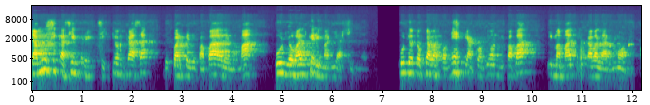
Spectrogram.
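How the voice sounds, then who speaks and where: A man's high-pitched voice at a fairly slow pace, with ordinary pitch variation and big swings in loudness. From Argentina, Santa Fe province rural colony. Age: 80s+. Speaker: musician. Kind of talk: personal introduction in online talk.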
